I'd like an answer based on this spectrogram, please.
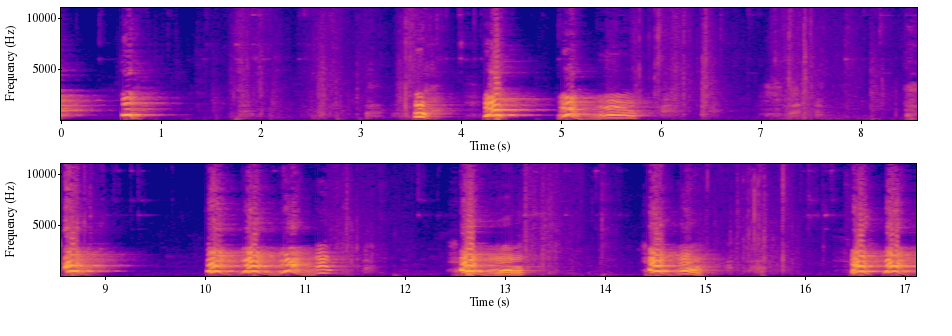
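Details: A Doberman puppy in a tantrum lets out scattered yelping barks and warbling whines, louder bursts coming every second or two between quieter muffled sounds.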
